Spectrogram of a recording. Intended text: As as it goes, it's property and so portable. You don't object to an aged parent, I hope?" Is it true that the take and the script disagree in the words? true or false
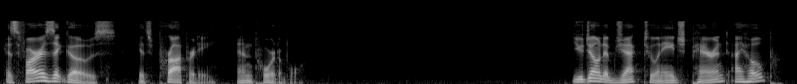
true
